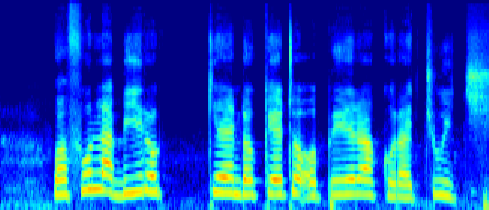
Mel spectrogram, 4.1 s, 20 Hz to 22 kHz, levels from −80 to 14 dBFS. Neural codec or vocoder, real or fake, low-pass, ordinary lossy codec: codec, 44.1 kHz, 2.6 kbps, SNAC; fake; none; none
